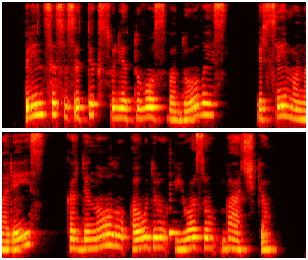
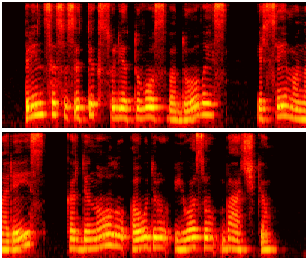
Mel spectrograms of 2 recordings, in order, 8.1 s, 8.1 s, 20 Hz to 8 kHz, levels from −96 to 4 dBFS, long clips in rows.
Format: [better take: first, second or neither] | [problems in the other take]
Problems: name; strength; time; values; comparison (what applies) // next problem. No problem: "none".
second | noise reduction (classical method log-MMSE)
